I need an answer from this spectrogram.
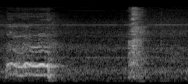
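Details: Chihuahua singing: a single held, whine-like tonal note of about half a second, followed after a pause by a short, breathy noisy burst; faint murmured human voice nearby.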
